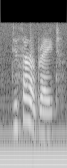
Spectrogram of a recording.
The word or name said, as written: decerebrate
